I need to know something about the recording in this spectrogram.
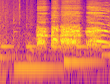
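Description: A rooster crowing once, a long call that starts about two-thirds of a second in and falls away at the end, over low held notes of background music.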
